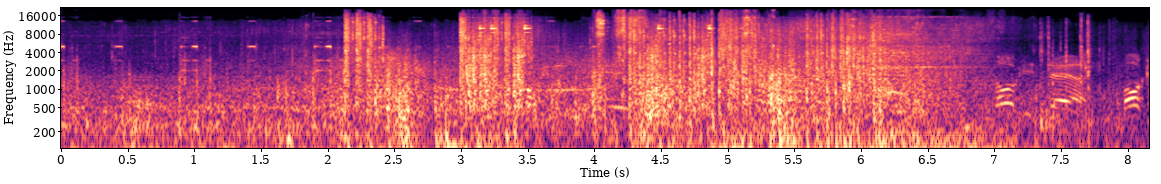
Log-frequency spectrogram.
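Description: Rapid bursts of video game gunfire in a multiplayer shooter match crackle almost nonstop over dense busy game sound, loud and close, with heavier volleys in the second half.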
